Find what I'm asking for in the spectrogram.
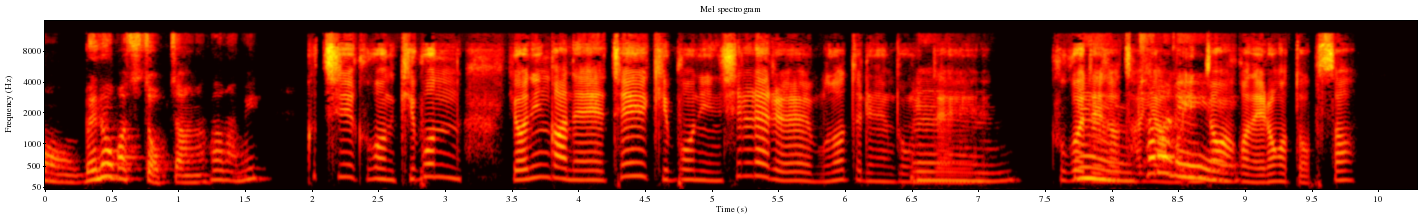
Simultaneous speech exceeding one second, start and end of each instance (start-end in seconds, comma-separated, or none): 7.7-9.0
